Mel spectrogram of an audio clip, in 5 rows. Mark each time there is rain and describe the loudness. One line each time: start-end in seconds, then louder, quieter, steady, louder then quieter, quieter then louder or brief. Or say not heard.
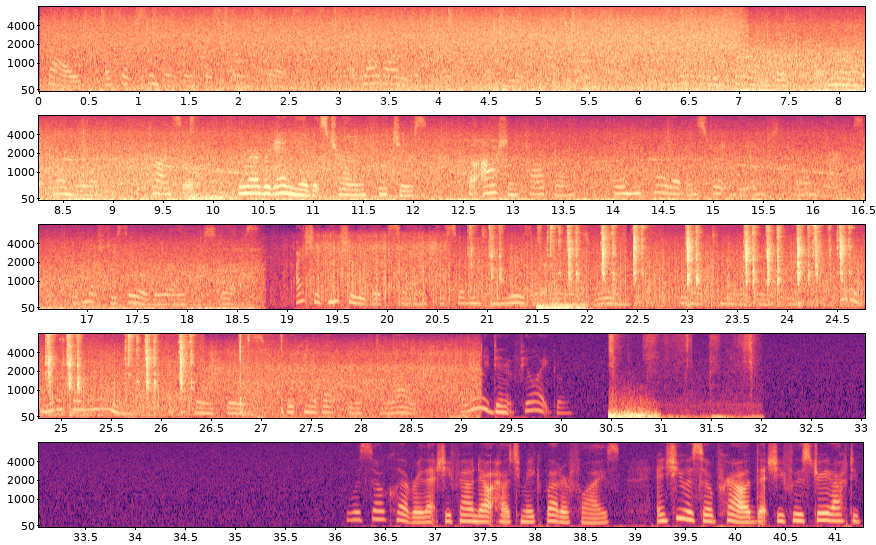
0.0-29.2 quieter.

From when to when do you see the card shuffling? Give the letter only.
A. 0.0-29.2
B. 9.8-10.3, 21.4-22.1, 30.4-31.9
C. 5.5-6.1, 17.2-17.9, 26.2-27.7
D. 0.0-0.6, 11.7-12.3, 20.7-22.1
B.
